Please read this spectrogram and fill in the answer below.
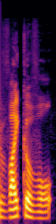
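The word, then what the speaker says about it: Vikavolt: Chip and Puka would say Vikica Vololt. It's the correct way to say it.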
